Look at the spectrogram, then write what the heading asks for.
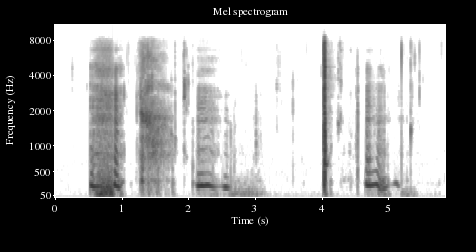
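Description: Someone chews on something put in the mouth, making wet mouth sounds in several irregular bursts with a sharp click midway and some low voiced mumbling between them.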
